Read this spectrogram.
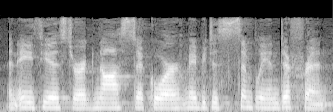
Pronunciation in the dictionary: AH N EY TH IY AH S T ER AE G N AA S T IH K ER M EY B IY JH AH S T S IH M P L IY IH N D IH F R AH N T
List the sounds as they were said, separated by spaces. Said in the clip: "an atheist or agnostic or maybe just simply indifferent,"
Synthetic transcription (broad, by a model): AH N EY TH IY AH S T ER AE G N AA S T IH K ER M EY B IY JH AH S T S IH M P L IY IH N D IH F R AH N T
